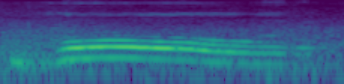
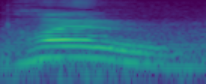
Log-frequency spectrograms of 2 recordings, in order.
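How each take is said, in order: First: भोर called out louder; name भोर clearly with the ओ sound; loud word reading. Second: भर called out louder; name भर clearly for the class; loud word reading. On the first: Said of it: "ओ की मात्रा लगाते हैं". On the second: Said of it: "पहले यहाँ लिखा है भर". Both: Shown as a demonstration.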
